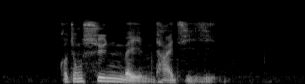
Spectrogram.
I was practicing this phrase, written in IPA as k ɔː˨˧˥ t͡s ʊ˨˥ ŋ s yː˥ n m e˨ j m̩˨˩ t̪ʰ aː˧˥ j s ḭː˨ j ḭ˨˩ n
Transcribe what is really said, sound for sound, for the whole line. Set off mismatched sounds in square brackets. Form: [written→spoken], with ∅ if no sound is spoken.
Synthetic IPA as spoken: k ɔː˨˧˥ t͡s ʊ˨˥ ŋ s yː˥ n m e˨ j m̩˨˩ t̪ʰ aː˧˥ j [s→t͡s] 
